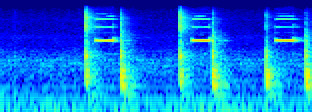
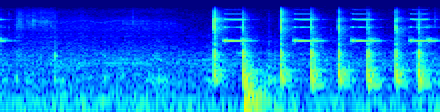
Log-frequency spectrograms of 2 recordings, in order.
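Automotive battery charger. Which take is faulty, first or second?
first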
